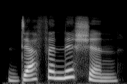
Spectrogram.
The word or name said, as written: definition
